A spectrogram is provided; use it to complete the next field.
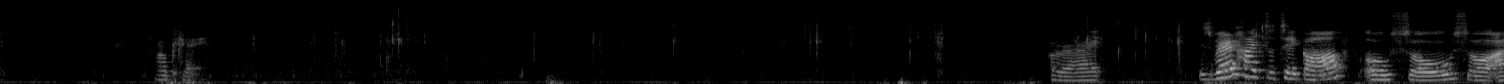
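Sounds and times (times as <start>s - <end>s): plastic baggie crinkling: 1.1s - 9.6s, 10.5s - 13.0s.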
